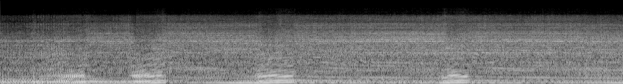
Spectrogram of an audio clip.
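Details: 1980s Polaris 250cc two-stroke ATV revived after sitting for years, fuel tank cleaned, fresh premix: crisp buzz picks up cleanly on each throttle blip and drops to steady idle; owner may tweak carb; normal running.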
